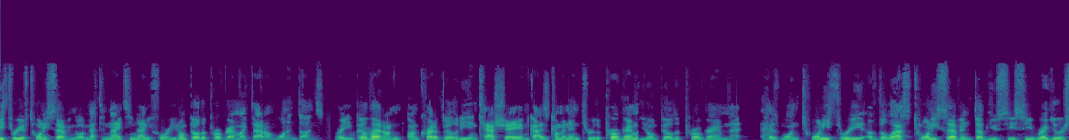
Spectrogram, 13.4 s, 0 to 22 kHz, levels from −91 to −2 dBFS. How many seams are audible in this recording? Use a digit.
2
